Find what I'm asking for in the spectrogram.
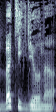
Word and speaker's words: Bacchiglione: Donc j'ai bûché avant de venir parce que ça s'écrit Bacchiglione et ça se prononce Bacchiglione.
